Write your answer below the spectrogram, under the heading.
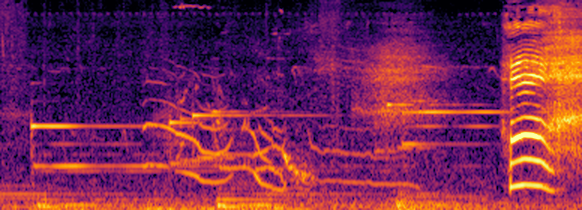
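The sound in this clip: Puppies whimpering and yipping: several thin, high whines that glide up and down and overlap one another, ending in a sudden louder yelp.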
